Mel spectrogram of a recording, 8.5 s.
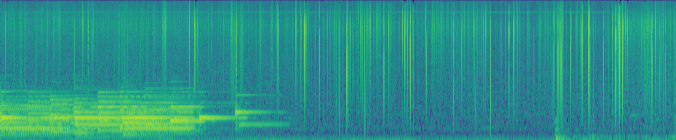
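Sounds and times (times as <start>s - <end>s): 
waltz music: 0.0s - 3.6s.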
